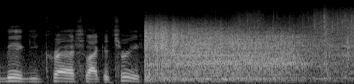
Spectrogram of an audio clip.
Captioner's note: creaking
